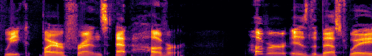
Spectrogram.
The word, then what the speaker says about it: Hover: supposed to pronounce it you're saying it right I don't know what they were said you pronounce it Like H am I supposed to say hover no you're not it's hover I I maybe it's because you emphasize the the u sound I don't know just keep just keep saying hover it's fine yeah you pronounce something's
